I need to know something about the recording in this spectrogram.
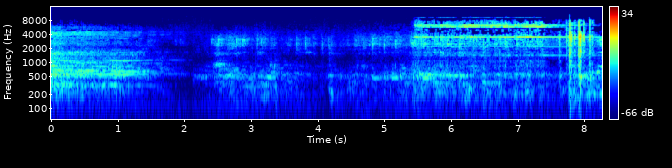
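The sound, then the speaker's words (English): A fire alarm bell rings insistently for a big four-alarm fire in a town amid a busy, noisy scene, swelling louder in the later seconds before a few sharp clanging hits near the end. “Didn't I hear the chief say to send in another alarm? Yeah, that makes four.”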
